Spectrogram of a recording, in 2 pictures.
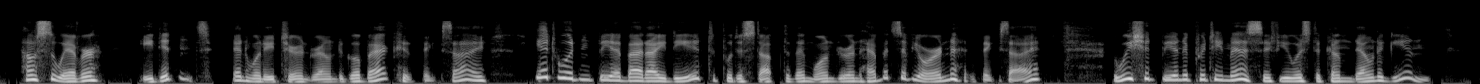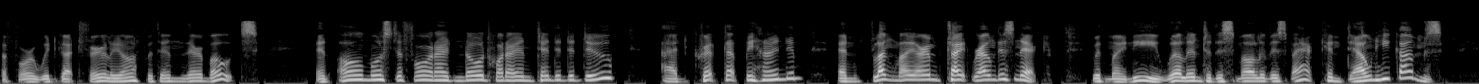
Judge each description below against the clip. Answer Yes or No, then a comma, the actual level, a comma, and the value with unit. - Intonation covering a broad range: Yes, wide, 6.9 semitones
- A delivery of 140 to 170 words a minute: No, average, 185 wpm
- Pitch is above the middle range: No, medium, 170 Hz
